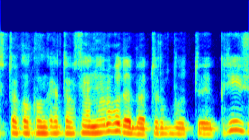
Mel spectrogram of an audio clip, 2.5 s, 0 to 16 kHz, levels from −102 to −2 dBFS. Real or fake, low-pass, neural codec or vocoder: fake; 7.2 kHz; codec, 16 kHz, 4 kbps, FreqCodec, smaller model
